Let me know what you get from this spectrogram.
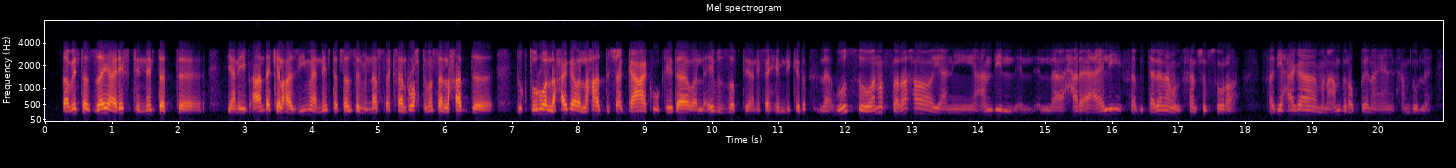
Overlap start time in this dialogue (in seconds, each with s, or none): none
